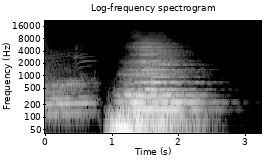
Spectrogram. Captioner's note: xbox sound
